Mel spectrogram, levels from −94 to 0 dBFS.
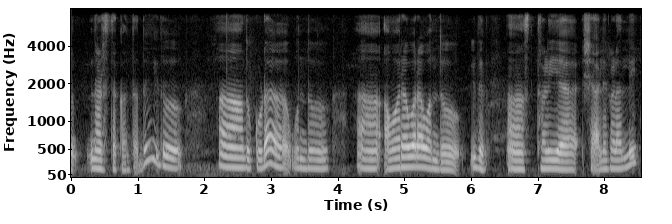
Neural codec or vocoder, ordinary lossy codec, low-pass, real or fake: none; none; 7.2 kHz; real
